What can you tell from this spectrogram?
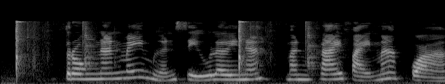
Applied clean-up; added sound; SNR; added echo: none; Shatter; 8 dB; none.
